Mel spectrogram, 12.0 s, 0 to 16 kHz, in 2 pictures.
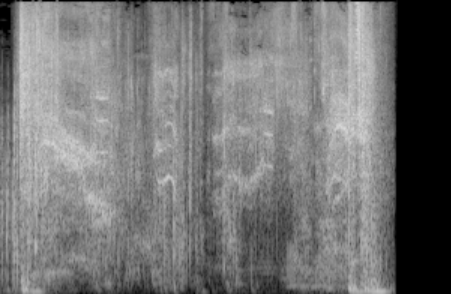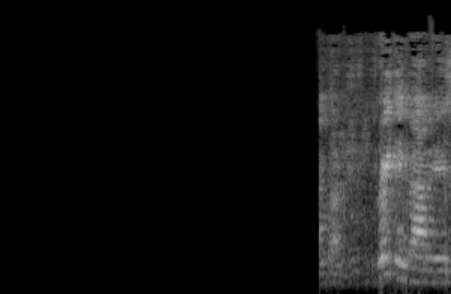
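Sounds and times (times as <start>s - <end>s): creature squealing and grunting: 0.3s - 5.2s.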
